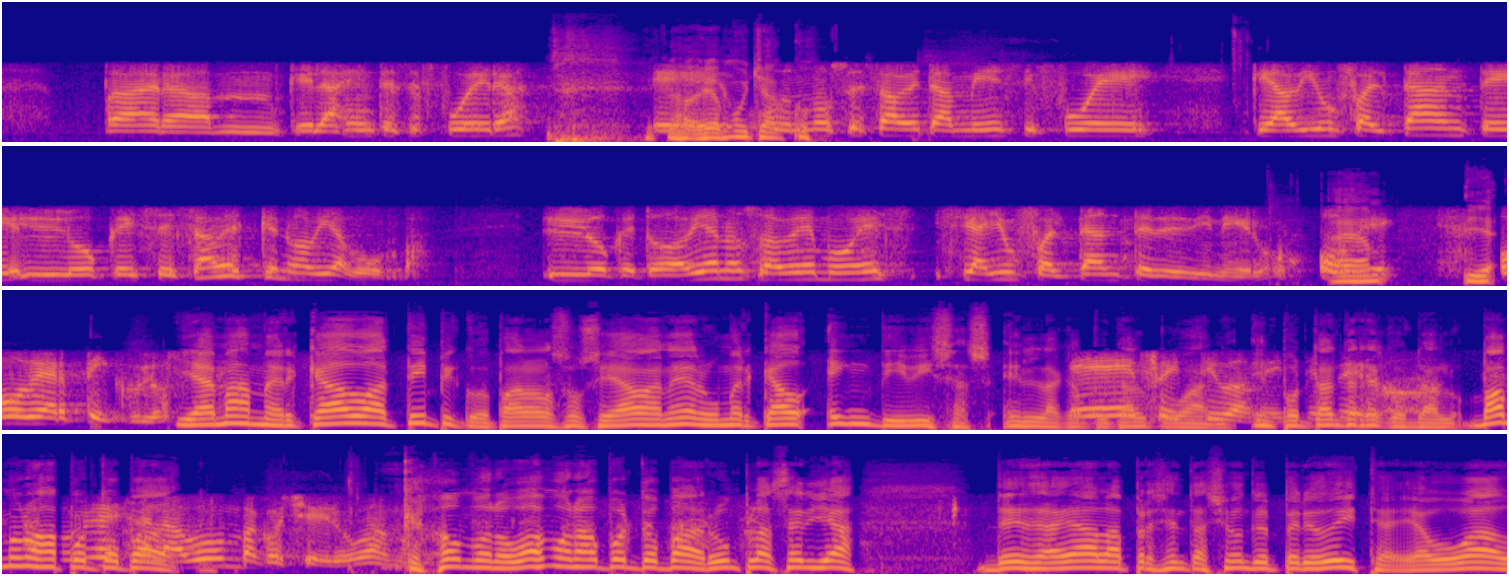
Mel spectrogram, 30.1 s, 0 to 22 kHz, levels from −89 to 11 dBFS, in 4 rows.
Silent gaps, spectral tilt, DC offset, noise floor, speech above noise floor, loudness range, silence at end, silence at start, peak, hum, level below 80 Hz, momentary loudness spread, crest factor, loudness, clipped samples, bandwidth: none; -6.5 dB/octave; under 0.1%; -55 dBFS; 38 dB; 4 LU; 0 s; 0.5 s; -2 dBFS; none; -44 dBFS; 9 LU; 16 dB; -18 LUFS; under 0.1%; 12 kHz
